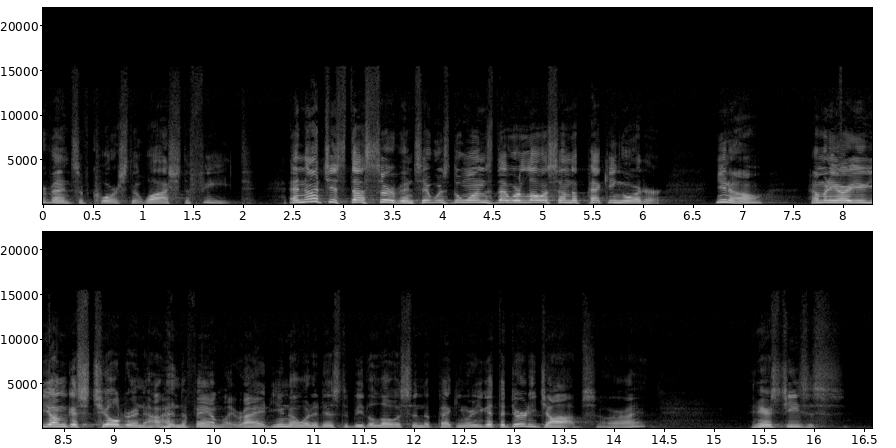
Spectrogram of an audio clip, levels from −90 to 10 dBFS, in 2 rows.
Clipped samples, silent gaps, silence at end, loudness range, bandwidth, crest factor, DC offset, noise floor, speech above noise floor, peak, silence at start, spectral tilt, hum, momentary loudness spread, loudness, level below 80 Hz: under 0.1%; none; 0.45 s; 6 LU; 13.5 kHz; 20 dB; under 0.1%; -71 dBFS; 45 dB; -8 dBFS; 0 s; -6.5 dB/octave; none; 15 LU; -27 LUFS; -72 dBFS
